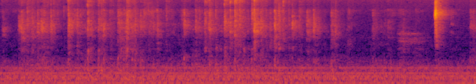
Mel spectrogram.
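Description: Typing on a computer keyboard: a run of light, irregular key clicks with one sharper click near the end, over a low steady hum.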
